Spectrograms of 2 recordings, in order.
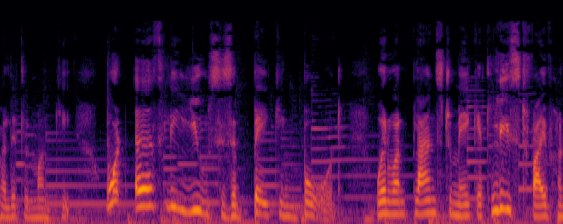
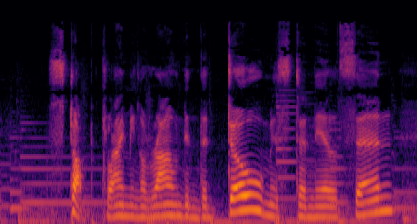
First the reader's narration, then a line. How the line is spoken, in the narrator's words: said crossly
